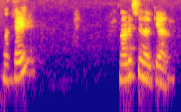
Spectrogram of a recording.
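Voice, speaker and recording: A woman's voice: a little high, slow, slightly rough. A woman English teacher giving an online lesson who explains patiently and repeats sounds for her students. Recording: dull lo-fi recording.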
